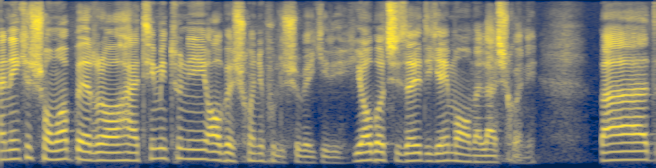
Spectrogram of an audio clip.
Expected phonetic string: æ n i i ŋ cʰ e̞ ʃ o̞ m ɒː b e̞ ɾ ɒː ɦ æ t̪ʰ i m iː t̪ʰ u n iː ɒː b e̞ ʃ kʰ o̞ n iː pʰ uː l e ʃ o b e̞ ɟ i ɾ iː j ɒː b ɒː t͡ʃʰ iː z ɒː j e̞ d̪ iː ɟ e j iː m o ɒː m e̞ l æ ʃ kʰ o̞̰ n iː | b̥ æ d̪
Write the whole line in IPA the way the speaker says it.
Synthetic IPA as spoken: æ n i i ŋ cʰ e̞ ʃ o̞ m ɒː b e̞ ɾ ɒː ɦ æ t̪ʰ iː m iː t̪ʰ u n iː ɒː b e̞ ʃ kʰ o̞ n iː pʰ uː l e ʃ o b e̞ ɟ i ɾ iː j ɒː b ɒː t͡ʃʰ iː z ɒː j e̞ d̪ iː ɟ e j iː m o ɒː m e̞ l æ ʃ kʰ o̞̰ n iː | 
